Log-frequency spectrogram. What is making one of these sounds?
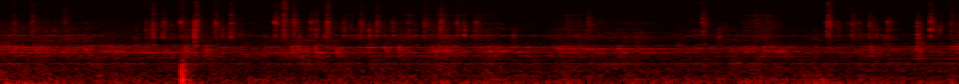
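A video game's battle sound effects play through a television's speakers, with hits and bursts.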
